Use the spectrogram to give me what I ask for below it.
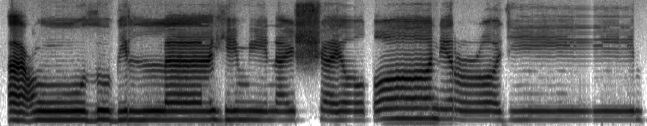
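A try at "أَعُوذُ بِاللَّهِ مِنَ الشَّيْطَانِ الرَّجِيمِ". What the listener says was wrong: A'udzunya kepanjangan. Jangan dibaca seperti ini. A'udzu billahi minasya. Nah, seperti itu jadi kepanjangan. Langsung saja. A'udzu billahi minasyaitonir rajim.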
